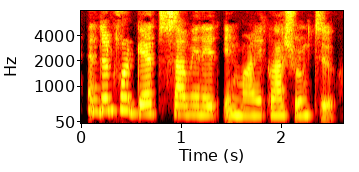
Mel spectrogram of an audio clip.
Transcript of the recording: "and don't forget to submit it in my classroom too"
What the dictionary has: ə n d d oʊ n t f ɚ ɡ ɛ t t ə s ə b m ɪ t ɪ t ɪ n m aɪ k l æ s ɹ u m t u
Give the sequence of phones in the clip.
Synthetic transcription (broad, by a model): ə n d d oʊ n t f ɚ ɡ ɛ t t s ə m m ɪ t ɪ t ɪ n m aɪ k l æ s ɹ u m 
